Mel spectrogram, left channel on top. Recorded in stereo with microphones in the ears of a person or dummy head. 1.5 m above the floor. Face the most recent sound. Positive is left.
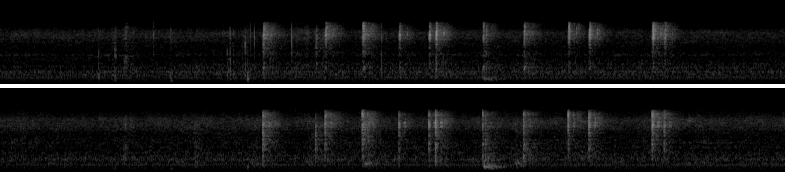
turn(degrees=-45)  # may be behind; listen again after turning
